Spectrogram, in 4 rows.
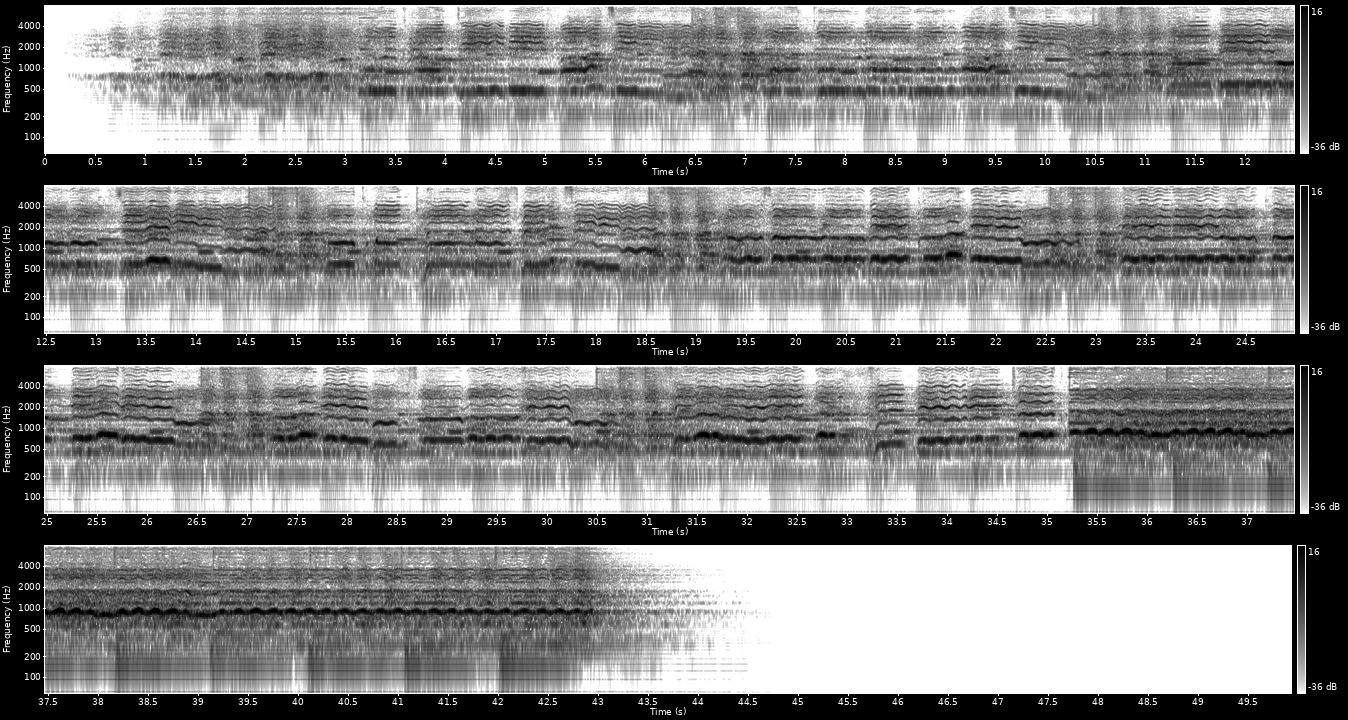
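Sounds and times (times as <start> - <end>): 
soprano choir singing slowly: 0.2 - 44.7.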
